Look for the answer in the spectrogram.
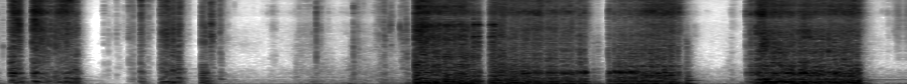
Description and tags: Taking the tape off of the keys of a piano.
sticky, duct, rip, strip, ripping, tear, tearing, tape, adhesive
